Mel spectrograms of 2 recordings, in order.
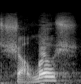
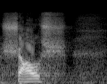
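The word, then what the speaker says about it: שָׁלֹשׁ: So this is pronounced shalosh, not shalsh. Okay, if it was shalsh, there would be a shva under here. Okay, so it is shalosh for three.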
